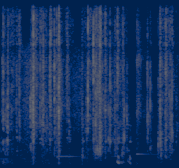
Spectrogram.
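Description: Crinkly tissue paper rustles and crackles in quick, irregular bursts as it is pulled out while a gift is unwrapped, a soft papery scrunching that continues for a few seconds with no one speaking.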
